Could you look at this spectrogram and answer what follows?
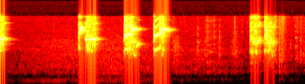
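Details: Rosy-faced lovebird pet giving a series of clipped, raspy chirps in twos and threes, separated by brief silences.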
